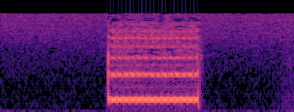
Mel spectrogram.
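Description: A single half-second ringback tone from an outgoing phone call placed to bring a caller onto a radio broadcast, a steady electronic hum that sounds once and clearly, with no talking around it.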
